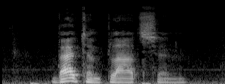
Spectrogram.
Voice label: "buitenplaatsen", Dutch

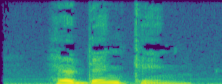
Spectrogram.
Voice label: "herdenking", Dutch

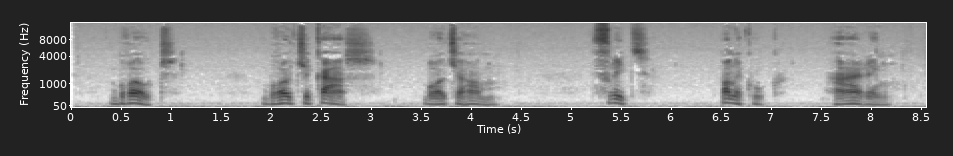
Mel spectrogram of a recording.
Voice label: "brood broodje", Dutch

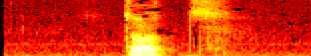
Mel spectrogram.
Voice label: "tot", Dutch

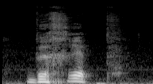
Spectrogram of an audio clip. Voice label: "begrip", Dutch

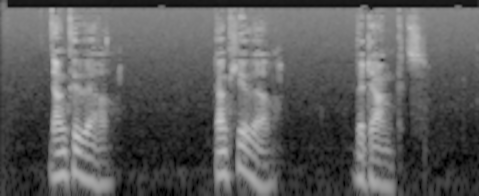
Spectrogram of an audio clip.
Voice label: "dank u wel bedankt", Dutch

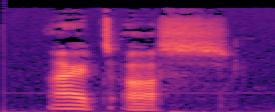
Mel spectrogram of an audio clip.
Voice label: "aardas", Dutch

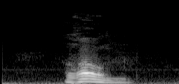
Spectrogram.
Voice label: "room", Dutch

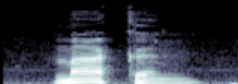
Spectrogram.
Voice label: "maken", Dutch

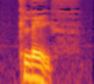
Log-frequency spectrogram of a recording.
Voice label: "Kleef", Dutch

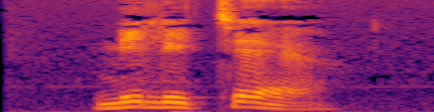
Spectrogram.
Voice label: "militair", Dutch

